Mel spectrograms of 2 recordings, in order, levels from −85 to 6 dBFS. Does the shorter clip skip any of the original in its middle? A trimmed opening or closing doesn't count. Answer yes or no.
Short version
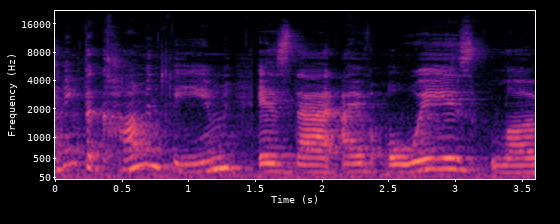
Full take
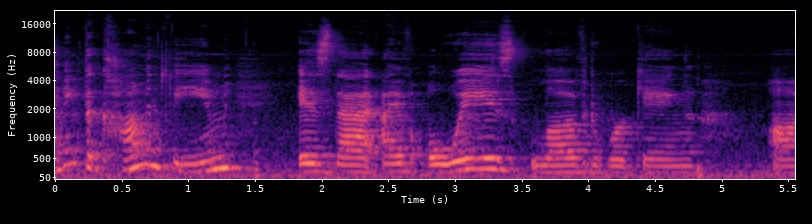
yes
